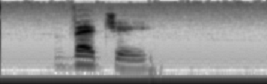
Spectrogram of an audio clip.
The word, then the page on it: veggie: British English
